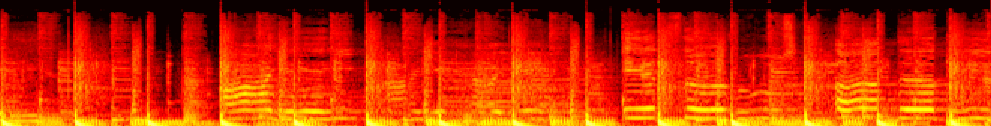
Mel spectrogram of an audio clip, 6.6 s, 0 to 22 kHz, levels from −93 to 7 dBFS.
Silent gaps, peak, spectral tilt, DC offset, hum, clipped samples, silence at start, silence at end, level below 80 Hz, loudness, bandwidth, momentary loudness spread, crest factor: none; 0 dBFS; -7 dB/octave; under 0.1%; none; under 0.1%; 0 s; 0 s; -22 dBFS; -19 LUFS; 14 kHz; 5 LU; 16 dB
